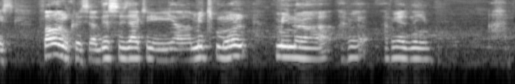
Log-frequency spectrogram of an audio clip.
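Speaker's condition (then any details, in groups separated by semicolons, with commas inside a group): Cerebral palsy; from birth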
